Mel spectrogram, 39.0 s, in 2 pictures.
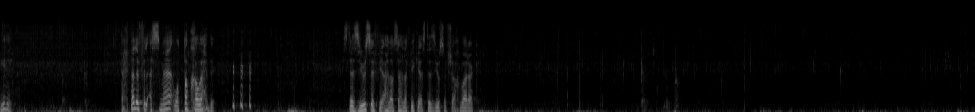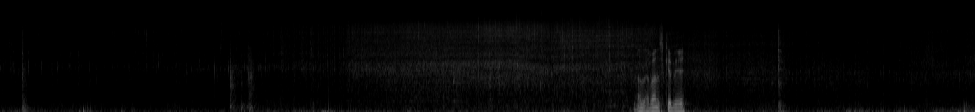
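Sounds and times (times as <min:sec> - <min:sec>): garlic sizzling in a pan: 0:00.0 - 0:39.0.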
